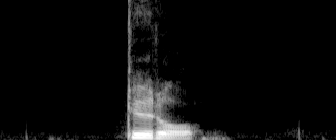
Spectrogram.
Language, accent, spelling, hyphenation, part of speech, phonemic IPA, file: English, General American, doodle, doo‧dle, noun / verb, /ˈdud(ə)l/, En-us-doodle.ogg
- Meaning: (noun) 1. A fool, a simpleton, a mindless person 2. A small mindless sketch, etc 3. The penis; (verb) 1. To draw or scribble aimlessly 2. To engage in something non-seriously; fiddle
